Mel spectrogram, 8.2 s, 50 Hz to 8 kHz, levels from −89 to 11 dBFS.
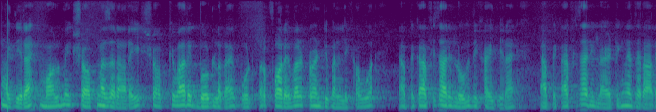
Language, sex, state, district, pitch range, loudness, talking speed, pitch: Hindi, male, Maharashtra, Pune, 100-115 Hz, -28 LUFS, 315 wpm, 110 Hz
